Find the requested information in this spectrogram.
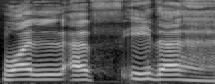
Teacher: قل هو الذي أنشأكم وجعل لكم السمع والأبصار، صاد ہیوی ہے، مستعلیہ میں سے ہے، پھر را بھی، والأفئدہ، یہاں پر ہا پر ہم روک کر گول تا سے کہتے ہیں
